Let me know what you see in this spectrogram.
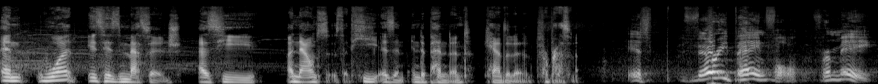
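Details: Adult men speaking, news narration; ordinary speech.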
